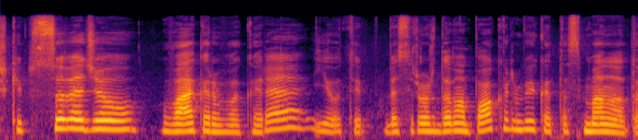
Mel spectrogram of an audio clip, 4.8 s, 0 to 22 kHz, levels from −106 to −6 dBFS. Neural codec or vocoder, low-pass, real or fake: vocoder, 48 kHz, 128 mel bands, Vocos; 14.4 kHz; fake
